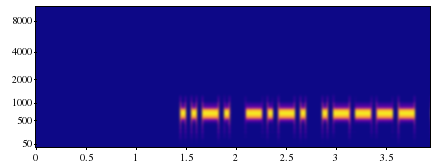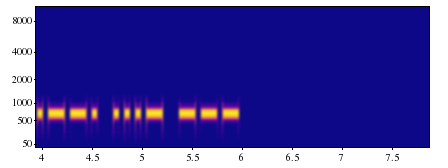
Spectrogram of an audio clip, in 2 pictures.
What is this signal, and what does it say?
Morse code, heard as a keyed tone, about 21 wpm, 700 Hz. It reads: FC1PVO
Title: DXCC-100 Call Signs - 6 Characters - 22wpm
